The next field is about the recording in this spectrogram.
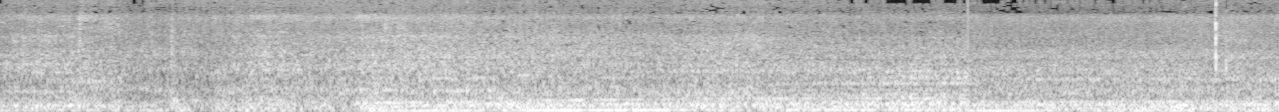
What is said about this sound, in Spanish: Por eso, en la puerta del hotel nos espera una furgoneta con un policía armado. Con él nos adentramos en el caótico tráfico bien temprano de la capital colombiana.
